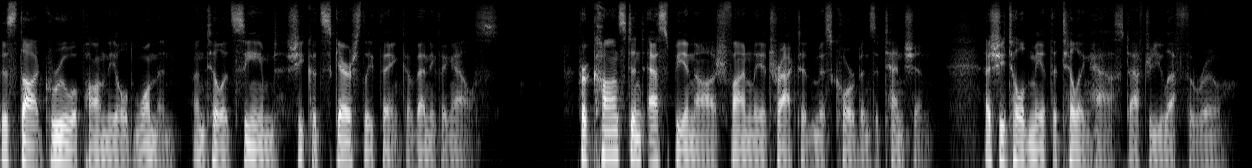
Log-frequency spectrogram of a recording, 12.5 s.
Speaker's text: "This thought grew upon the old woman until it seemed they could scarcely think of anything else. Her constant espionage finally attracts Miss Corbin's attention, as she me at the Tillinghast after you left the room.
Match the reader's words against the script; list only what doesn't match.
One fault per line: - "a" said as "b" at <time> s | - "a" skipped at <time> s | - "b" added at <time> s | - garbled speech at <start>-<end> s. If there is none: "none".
- "they" said as "she" at 2.9 s
- "attracts" said as "attracted" at 7.6 s
- "told" added at 10.1 s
